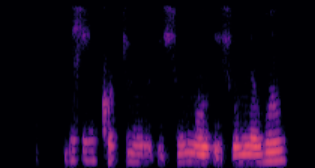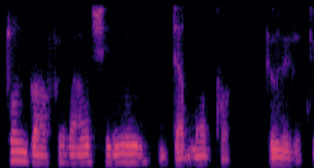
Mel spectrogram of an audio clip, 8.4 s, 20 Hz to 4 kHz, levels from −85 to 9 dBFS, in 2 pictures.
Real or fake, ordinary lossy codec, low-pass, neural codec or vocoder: fake; none; 3.6 kHz; codec, 16 kHz, 1.1 kbps, Voila-Tokenizer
